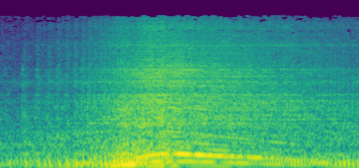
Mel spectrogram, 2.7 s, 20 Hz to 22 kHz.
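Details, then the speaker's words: Yamaha FZS version 3 engine after setting tappet clearance, previously chain noise when releasing clutch and bad noise when hot; pitch climbs smoothly and settles with no ticking or chain rattle, clean healthy rev. "তো ইঞ্জিনের সাউন্ডটা শুনুন। FZS বাইকের মানে টেপিট clearance ঠিক রাখার পর এত নিখুঁত সাউন্ড আসে খুব কম।"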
